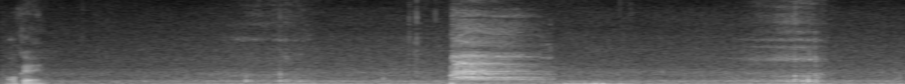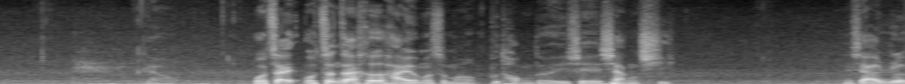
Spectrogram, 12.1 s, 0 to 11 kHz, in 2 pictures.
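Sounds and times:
low room hum: 0:00.0 - 0:12.0
slurping sip from a cup: 0:01.4 - 0:02.9, 0:04.8 - 0:05.6.

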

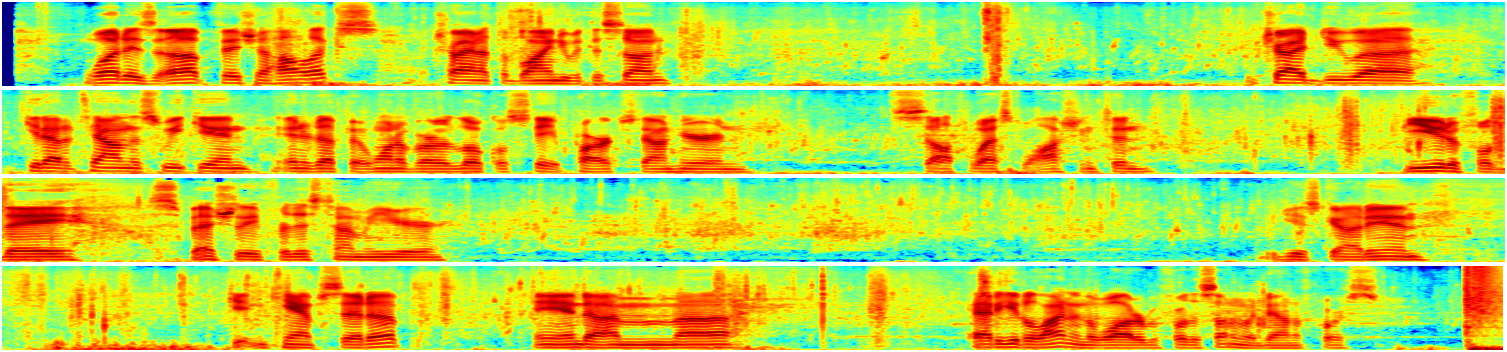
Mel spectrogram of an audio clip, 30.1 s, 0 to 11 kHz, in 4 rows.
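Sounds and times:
small waves lapping: 0:02.0 - 0:27.7
wind rumble on microphone: 0:02.9 - 0:06.7, 0:22.6 - 0:23.8.

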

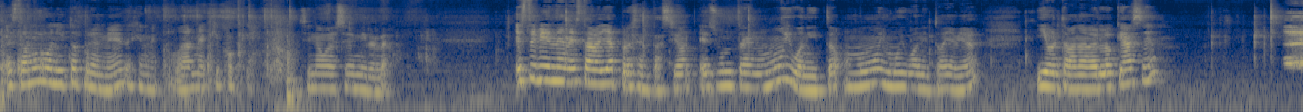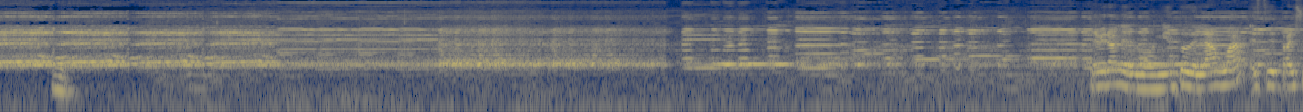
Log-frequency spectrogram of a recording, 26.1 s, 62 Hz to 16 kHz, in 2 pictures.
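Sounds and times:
toy train electronic tune: 0:12.8 - 0:26.0.

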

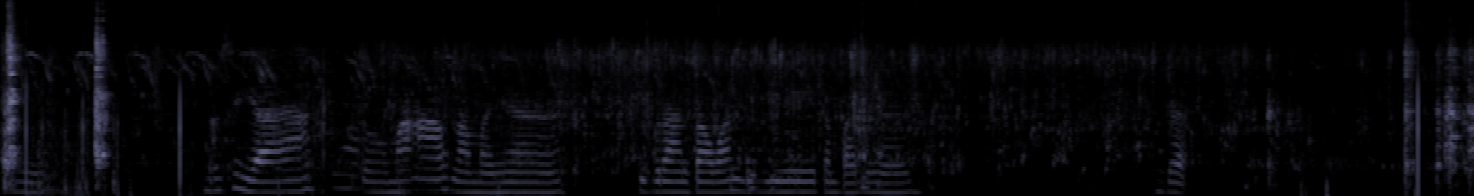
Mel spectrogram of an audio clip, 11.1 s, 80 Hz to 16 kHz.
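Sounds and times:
water sloshing in a basin: 0:02.6 - 0:11.0.

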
